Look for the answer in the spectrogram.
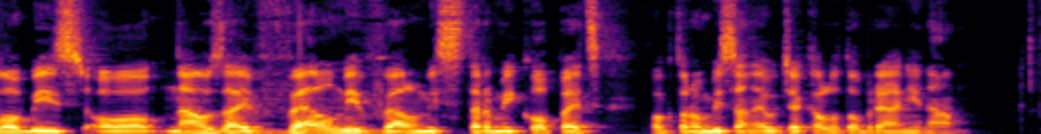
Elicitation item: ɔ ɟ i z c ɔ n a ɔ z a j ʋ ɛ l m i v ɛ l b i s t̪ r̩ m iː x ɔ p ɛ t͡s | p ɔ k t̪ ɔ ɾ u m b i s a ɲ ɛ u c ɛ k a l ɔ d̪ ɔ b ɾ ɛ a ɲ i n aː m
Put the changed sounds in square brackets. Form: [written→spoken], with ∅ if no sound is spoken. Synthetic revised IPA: ɔ [ɟ→b] i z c ɔ n a ɔ z a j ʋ ɛ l m i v ɛ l [b→m] i s t̪ r̩ m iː [x→k] ɔ p ɛ t͡s | p ɔ k t̪ ɔ ɾ [u→ɔ] m b i s a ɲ ɛ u c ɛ k a l ɔ d̪ ɔ b ɾ ɛ a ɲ i n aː m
